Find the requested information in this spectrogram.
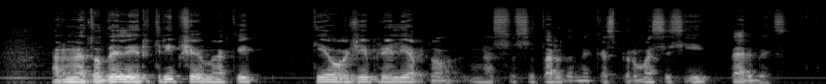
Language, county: Lithuanian, Šiauliai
